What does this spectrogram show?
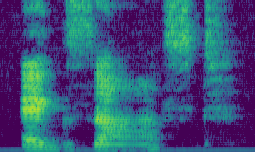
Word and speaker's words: exhaust: r ime rhinoceros rhubarb often silent after X for example exhibition exhaust and exhume and sometimes but not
